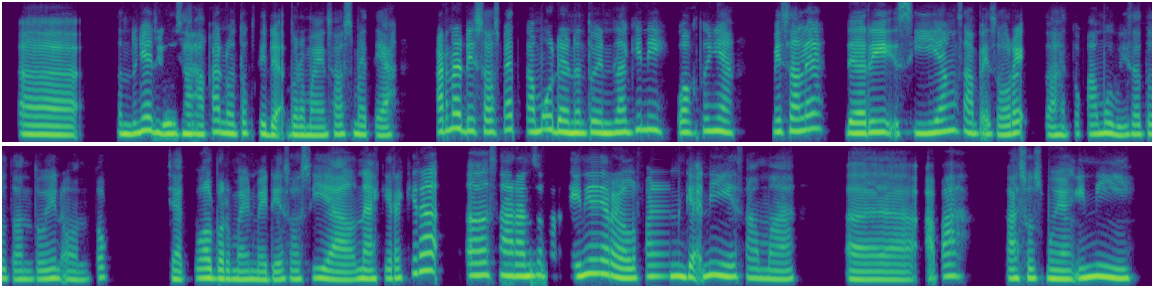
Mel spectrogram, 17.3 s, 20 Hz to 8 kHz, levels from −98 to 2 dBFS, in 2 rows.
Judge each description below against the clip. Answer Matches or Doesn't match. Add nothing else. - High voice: Matches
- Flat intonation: Doesn't match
